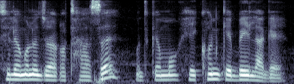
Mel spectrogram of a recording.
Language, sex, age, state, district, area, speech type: Assamese, female, 60+, Assam, Biswanath, rural, spontaneous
